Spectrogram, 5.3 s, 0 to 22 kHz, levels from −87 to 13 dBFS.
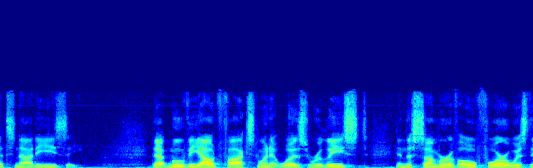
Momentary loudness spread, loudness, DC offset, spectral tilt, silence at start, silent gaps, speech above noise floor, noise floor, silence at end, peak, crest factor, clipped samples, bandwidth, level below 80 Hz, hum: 12 LU; -29 LUFS; under 0.1%; -5 dB/octave; 0 s; none; 22 dB; -51 dBFS; 0 s; -10 dBFS; 18 dB; under 0.1%; 11 kHz; -58 dBFS; none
